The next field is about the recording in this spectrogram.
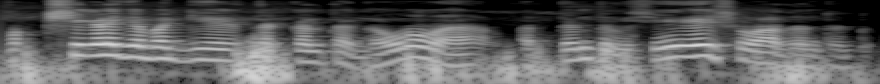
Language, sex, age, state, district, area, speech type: Kannada, male, 60+, Karnataka, Vijayanagara, rural, spontaneous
